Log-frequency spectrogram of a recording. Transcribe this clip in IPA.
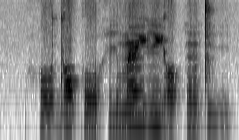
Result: h o˧ d ɔ˦ k o˧ h i˧ m ɛ̃˦ j i˦ j ɔ˧ k ũ˧ t i˨

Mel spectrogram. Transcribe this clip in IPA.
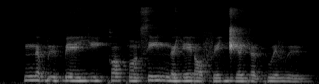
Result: n ə˦ ɓ ɨ˨ ɓ eː˧ j iː˧ k ɔ˧ k ɔ̃˨ s iː˦ n ə˧ j e˧ ɾ ɔ˨ f e˨˦ d͡ʒ ə˧ j ə˨ kʷ e˧ v ɨ˨

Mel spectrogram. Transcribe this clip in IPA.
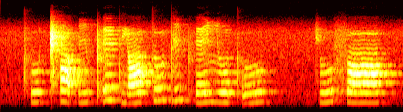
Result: tʰ u˩˧ ǁʰ ɒ˧ ʔ i˩˧ pʼ e˥ t j ɒ˩˧ t u˧˥ d i˧˥ pʰ e˩˧ ʎ o˧ tʼ u˩˧ | c u˩˧ f ɒ˧

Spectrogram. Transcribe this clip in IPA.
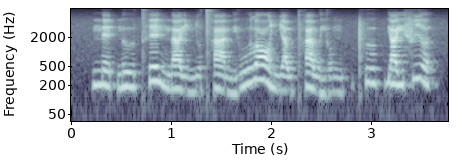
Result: n eː˧˩ t̚ n ɯː˧˩ t̪ʰ eː˥˨ ŋ n aː˧˩ j ɲ o˩ t̪ʰ aː˧˩ n j uː˧˥ l ɔː˥˨ ɲ a˩ w pʰ a˧˩ w j o˩ ŋ | pʰ ɯː˧ k̚ j a˧ j f i˥˨ ə̯

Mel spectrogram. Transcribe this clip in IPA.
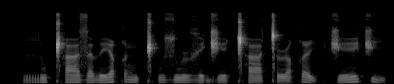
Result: r u ǁʰ aː z a ð eː q ɪ ŋ ɪ ǁʰ u z u ɹ ɣ ɛ d͡ʒ eː ǁʰ aː ǀ ə˞ q i | t͡ʃ eː t͡ʃ i

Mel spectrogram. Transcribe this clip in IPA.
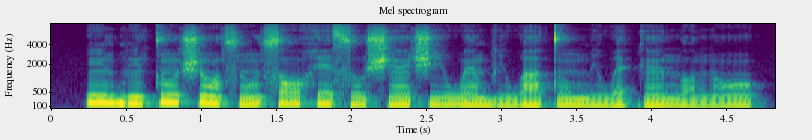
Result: ĩ˦ b ĩ˧ t ũ˦ ʃ ɔ̃˦˨ s ũ˨˦ s ɔ˦ h e˦˨ s u˧ ʃ ɛ̃˧ ʃ i˧ w ɛ̃˧ b i˨ w a˧ t ũ˧ m i˨ w ɛ˨ k ɛ̃˧ n ɔ˨ n ɔ̃˨˦

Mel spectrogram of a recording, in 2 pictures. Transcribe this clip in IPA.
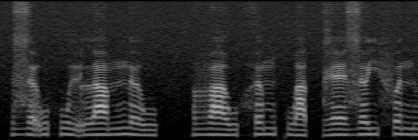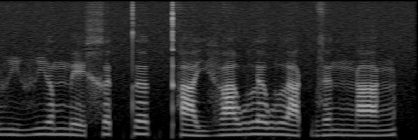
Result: z ə̰˧˥ w h w ɨ̰˧˨ l a˨˦ m n ə˨˩ w | v a˨˩ w h ə˧ m k w a˨˩ t̚ ɣ ɛ˧ z ə˧ j f ə˧ n v i˨˩ v i˧ ə̯ m e˧˩ x ə˦˥ t̚ t̪ əː˦˥ k̚ t̪ʰ a˨˩ j v a˨˦ w l ə˧ w l a˨˩ k̚ z ə˧ n ŋ a˨˦ ŋ

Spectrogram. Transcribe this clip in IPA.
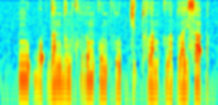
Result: ŋ u˥˩ ʔ b ɔ˨˩ ʔ d a˥˩ n d u˦˥ n kʰ r o˥˩ m k u˧ n pʰ l u˨˩ k̚ t͡ɕ i˦˥ t̚ pʰ l a˦˥ m k ɯ˨˩ a̯ p l a˦˥ j s a˥˩ ʔ

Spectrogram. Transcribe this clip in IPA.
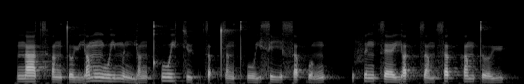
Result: n̪ aː˧ t͡sʰ ɐ˨ ŋ t̪ ɵ˨ ɥ j ɐ˥ m ŋ uː˧ j m ɪ˨˩ ŋ j ɐ˨˩ ŋ kʰ uː˥ j t͡s yː˨˥ k̚ t͡s ɐ˨ p̚ t͡s ɐ˨˩ ŋ t̪ʰ uː˨˥ j s iː˧ s ɐ˧ p̚ ʊ˨˥ ŋ | f ɪ˥ ŋ t͡s ɛː˧ j ɐ˥ t̚ t͡s ɐ˨˥ m s ɐ˥ k̚ h ɐ˥ m t̪ ɵ˨˧ ɥ

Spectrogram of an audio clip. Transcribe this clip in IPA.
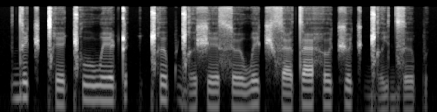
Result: d e˦ t͡ʃ ǀʰ e˨ ǁʰ u˦ w e˦ ʈ | ǁʰ ɘ˦ p ɡ͡ǁ ə˨ ʃ e˨ s ø˨ w e˦ t͡ʃ s æ˨ t æ˦ h ɵ˦ t͡ʃ ø˦ t͡ʃ ɡ͡ǁ ə˨ j d͡z ɘ˨ p

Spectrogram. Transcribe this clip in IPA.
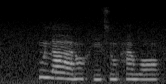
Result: kʷ ĩ˦ l aː˦˨ ɾ ɔ̃˦˨ h ĩ˨ s ũ˨ h ã˧ w ɔ˧

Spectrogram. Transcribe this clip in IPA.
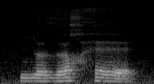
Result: ɲ œ ð œ χ h ɛ

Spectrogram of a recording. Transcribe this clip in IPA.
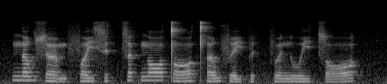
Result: n̪ ɐ˥ w s œː˨˩ m f ɐ˨ j s ɪ˨˥ k̚ s ɐ˥ k̚ n̪ ɔː˥ t̪ ɔː˨˥ t̪ʰ ɐ˨˥ w f e˨˩ j p ɪ˨ k̚ f ɵ˨ n uː˨ j t͡s ɔː˨˥ t̚

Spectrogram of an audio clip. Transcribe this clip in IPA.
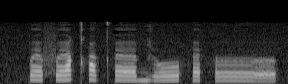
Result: p ɜ f ɜ qʰ o t̪ʰ ɜː bʲ oː h ɜ h ɤː

